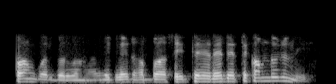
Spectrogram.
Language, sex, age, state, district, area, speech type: Odia, male, 60+, Odisha, Gajapati, rural, conversation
